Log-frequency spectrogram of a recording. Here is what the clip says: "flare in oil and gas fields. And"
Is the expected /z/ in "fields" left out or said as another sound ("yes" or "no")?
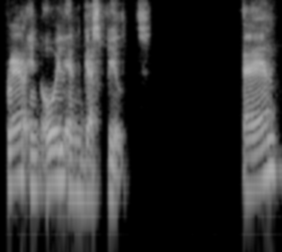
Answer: yes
